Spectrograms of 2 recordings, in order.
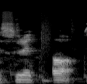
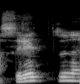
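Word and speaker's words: Threads: スレッドですね、スレッダー。スレッダーやって、スレッダーでよかったよね。未だにごめんなさい、読み方がわからんけど、あ、スレッドね、スレッドね、そうそうそう、スレッド。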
